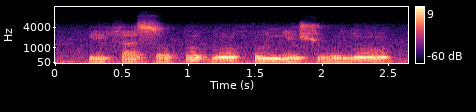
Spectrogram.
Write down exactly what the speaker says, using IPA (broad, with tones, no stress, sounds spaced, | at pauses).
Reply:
e˨ h a˧ s ɔ˨ p o˦ b ɔ̃˦ h o˦ ɲ ɛ̃˧ l ʃ oː˧ n ɔ̃˦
